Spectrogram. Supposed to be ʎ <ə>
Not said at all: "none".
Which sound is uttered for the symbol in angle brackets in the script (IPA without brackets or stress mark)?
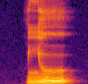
ɯ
